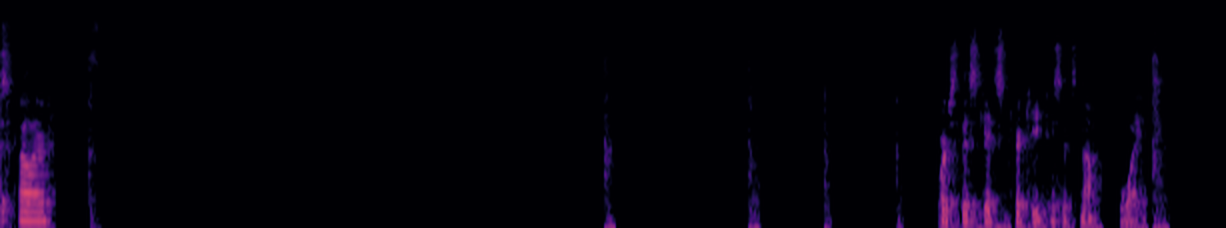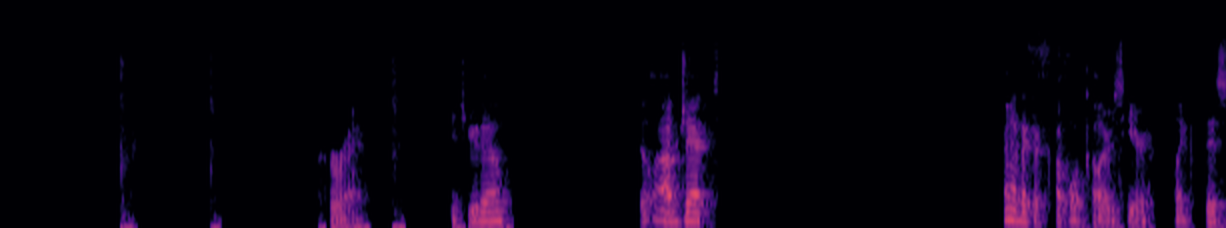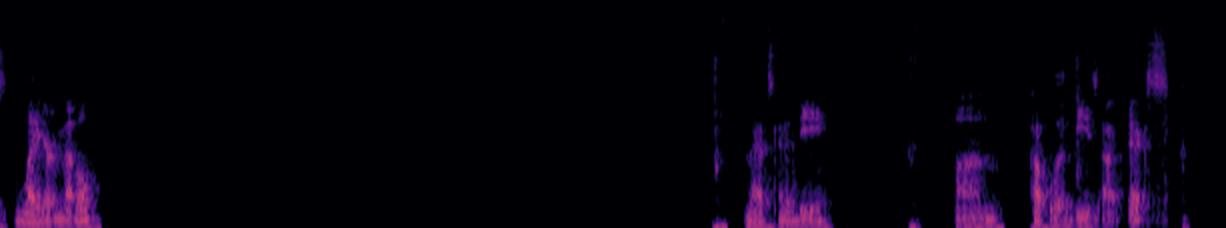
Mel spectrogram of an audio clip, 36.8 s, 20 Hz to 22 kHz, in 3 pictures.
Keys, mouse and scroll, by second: 0.4 alt+click, 1.5 click, 2.3 right click, 3.2 alt+click, 4.4 click, 5.2 alt+click, 6.3 click, 7.0 alt+click, 7.6 right click, 7.8 shift+right click, 8.2 alt+right click, 9.8 right click, 9.8 right click, 10.4 alt+right click, 11.5 right click, 11.6 right click, 12.9 alt+right click, 14.0 alt+click, 14.4 right click, 15.7 alt+click, 17.5 click, 19.8 click, 22.3 click, 26.8 click, 29.8 click, 31.1 alt+click, 32.4 click, 33.9 click, 34.5 alt+right click, 35.3 right click, 35.4 right click, 35.8 alt+right click, 36.6 alt+click.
